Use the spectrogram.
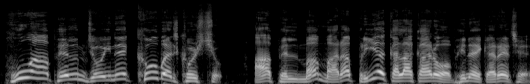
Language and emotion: Gujarati, happy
